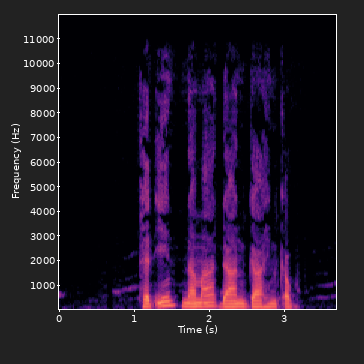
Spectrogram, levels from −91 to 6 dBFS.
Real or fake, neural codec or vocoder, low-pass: fake; vocoder, 24 kHz, 100 mel bands, Vocos; 10.8 kHz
